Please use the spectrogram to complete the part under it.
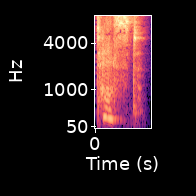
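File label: "test", English, British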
